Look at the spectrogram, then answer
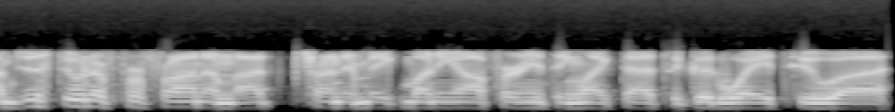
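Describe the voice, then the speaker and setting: Using a medium pitch, a man speaks with fairly even intonation. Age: 40s. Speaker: amateur radio operator and live streamer. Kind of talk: ham radio contact conversation. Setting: radio link via Echo Link, live stream. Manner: hesitant, many filler words.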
